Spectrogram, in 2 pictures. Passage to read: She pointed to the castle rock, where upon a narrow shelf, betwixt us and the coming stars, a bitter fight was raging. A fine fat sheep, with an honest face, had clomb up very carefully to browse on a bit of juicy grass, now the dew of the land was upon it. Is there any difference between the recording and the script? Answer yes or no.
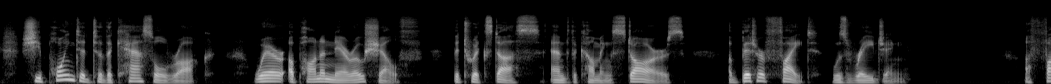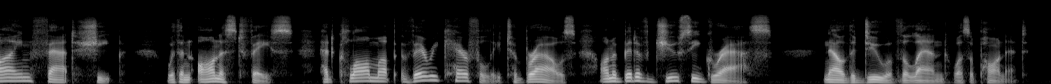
no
